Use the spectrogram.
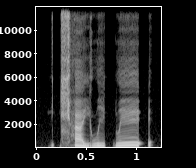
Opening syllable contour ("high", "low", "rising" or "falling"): low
